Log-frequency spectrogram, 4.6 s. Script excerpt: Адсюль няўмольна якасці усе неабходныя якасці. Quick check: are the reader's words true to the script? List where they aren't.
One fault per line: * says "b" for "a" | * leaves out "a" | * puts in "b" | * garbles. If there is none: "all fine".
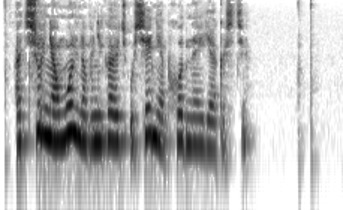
* says "вынікаюць" for "якасці"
